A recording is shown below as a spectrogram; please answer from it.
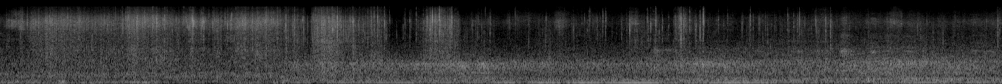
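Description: Polythene sheeting of a polytunnel rustling and crinkling as it is handled, lifted and pushed aside, with many irregular small crackles.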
